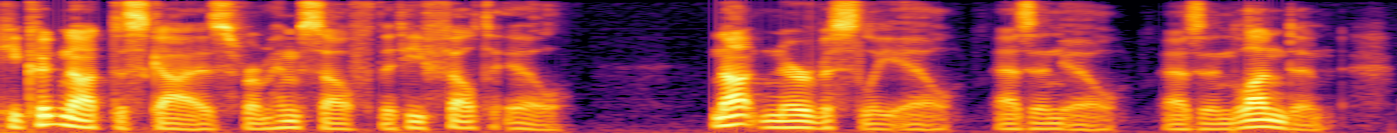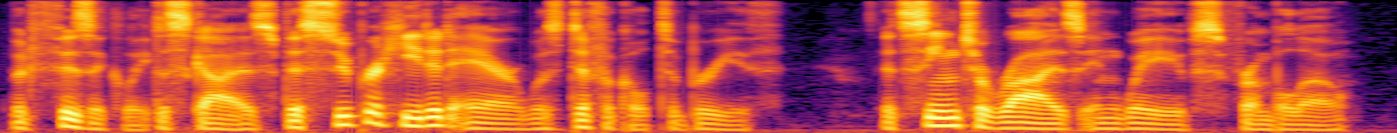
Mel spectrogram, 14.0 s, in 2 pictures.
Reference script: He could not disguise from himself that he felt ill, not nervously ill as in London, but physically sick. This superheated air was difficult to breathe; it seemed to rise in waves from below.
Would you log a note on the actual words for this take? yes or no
yes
